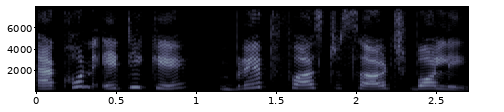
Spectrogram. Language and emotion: Bengali, neutral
